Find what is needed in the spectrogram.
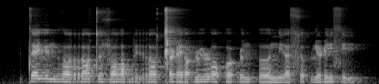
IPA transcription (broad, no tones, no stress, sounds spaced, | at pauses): t ɛ lʲ ɤ n ð ɔ r ɔ t o ɮ o lˠ ɤ b ʉ r ɔ ǀ ɤ ɽ ɛ ɾ ɔ ʔ ɳ ʉ ɹ ɔ ʔ o ʔ ɽ ʉ n ʔ ɤ n i ɐ̯ s o ʔ ʎ ɤ ɽ i s i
